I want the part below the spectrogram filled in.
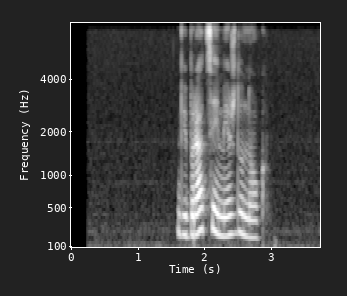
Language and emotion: Russian, neutral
